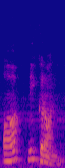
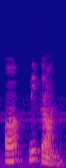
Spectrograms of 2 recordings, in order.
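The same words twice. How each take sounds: Both takes have the same delivery.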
